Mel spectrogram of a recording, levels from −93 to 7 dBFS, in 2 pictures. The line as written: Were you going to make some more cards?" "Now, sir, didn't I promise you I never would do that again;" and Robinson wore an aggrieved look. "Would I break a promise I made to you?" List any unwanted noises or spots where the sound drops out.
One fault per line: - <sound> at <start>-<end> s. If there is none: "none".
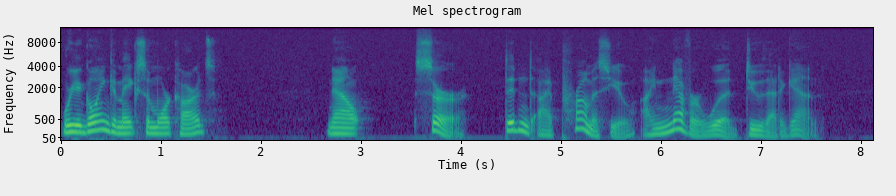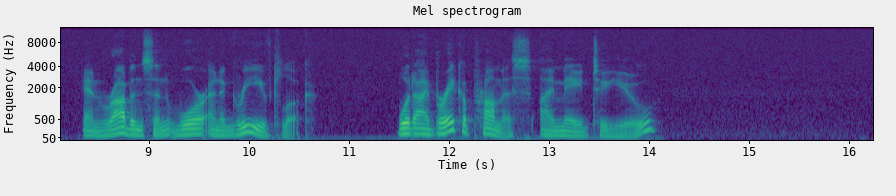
none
